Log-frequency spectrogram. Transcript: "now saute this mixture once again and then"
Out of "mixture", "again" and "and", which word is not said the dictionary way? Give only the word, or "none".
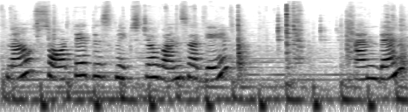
none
